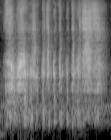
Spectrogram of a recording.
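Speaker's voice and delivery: voiceless sputtering hiss; stuttered "shh-k-k-k" effect; imitated crumbling noise. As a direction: make a crumbling-to-dust sound. Imitates booty crumbling to dust.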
